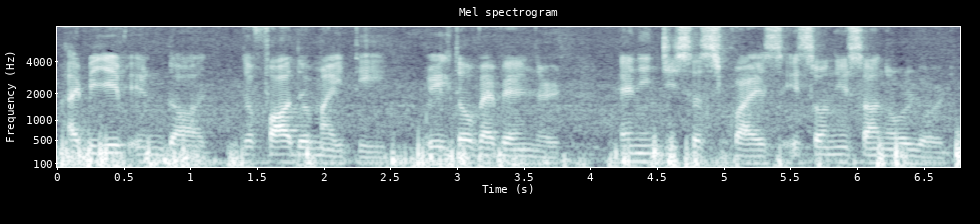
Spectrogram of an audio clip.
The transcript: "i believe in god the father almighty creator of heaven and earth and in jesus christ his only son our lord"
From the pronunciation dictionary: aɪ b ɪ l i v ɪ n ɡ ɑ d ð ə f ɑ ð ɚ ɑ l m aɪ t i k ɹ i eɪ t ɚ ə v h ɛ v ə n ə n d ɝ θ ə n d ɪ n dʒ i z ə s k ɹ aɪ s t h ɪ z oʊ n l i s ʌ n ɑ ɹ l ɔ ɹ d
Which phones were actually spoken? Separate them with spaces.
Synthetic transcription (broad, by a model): aɪ b ɪ l i v ɪ n ɡ ɑ d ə f ɑ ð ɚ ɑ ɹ m aɪ t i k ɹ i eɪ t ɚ ə v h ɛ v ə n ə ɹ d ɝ ə n d ɪ n dʒ i s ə s k ɹ aɪ s t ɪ s oʊ n l i s ʌ n ɑ ɹ l ɔ ɹ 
